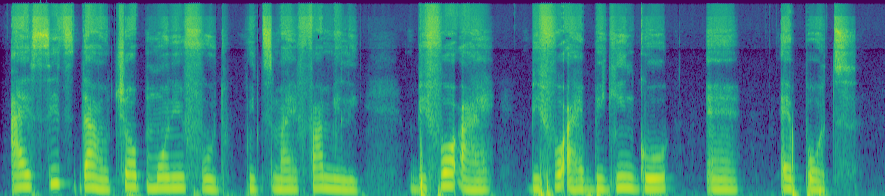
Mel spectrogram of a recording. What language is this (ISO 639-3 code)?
pcm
